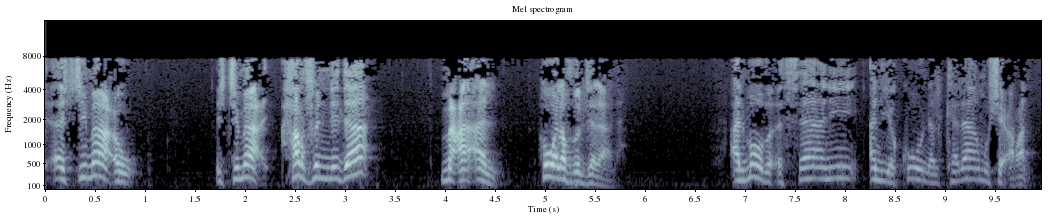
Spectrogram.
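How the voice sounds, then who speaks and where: High-voiced, husky male grammar teacher. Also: dull audio. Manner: explains step by step, repeats key points, asks and answers questions. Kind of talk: classroom grammar lesson.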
